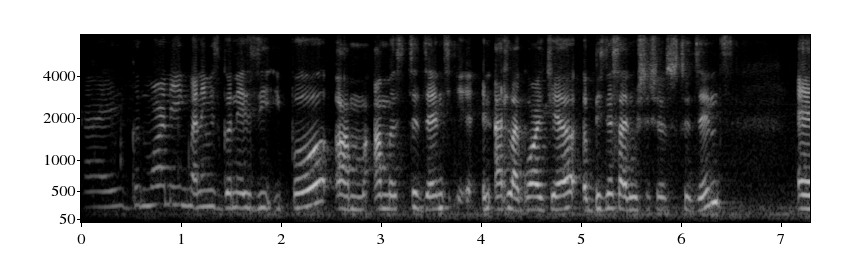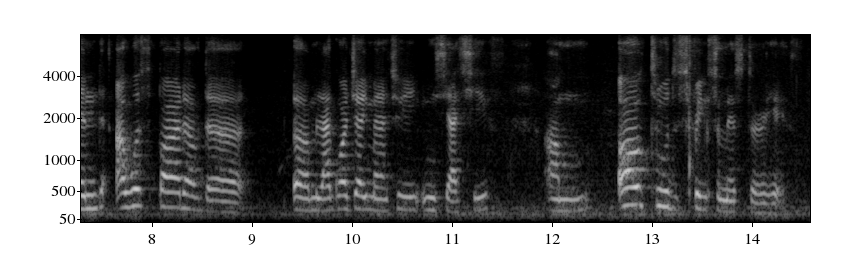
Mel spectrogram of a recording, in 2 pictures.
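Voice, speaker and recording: A young woman from Ivory Coast, French-speaking, talking as a student guest in a radio interview. She speaks softly and hesitantly, pausing with ums, and a faint hiss of background noise sits behind her. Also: mid-range voice, rough recording. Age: young adult. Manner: hesitant, many ums, soft-spoken. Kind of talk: casual interview.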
